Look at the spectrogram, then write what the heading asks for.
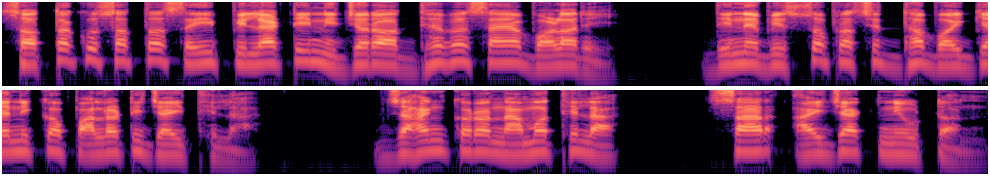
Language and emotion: Odia, neutral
